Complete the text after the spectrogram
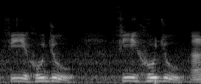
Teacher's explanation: pastikan huruf ha disebut dengan angin bunyi angin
